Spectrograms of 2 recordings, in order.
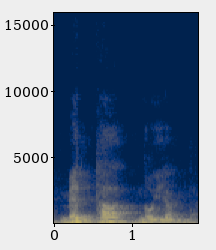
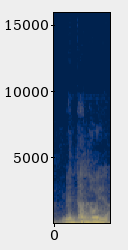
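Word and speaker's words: μετάνοια: 번역한이 원 단어가 뭐냐 희락을 하는 거예요 그게 메타노이아 예수님의 발하시 만에 메타노이아 하라 그랬습니다 한번 따라해 볼까요 메타노이아 메타노이아 예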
